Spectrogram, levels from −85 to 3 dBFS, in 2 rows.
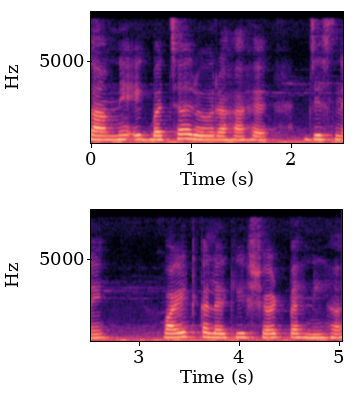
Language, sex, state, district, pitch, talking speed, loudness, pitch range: Hindi, female, Punjab, Fazilka, 235 Hz, 155 wpm, -15 LUFS, 225-250 Hz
